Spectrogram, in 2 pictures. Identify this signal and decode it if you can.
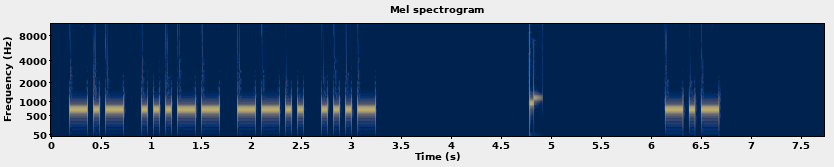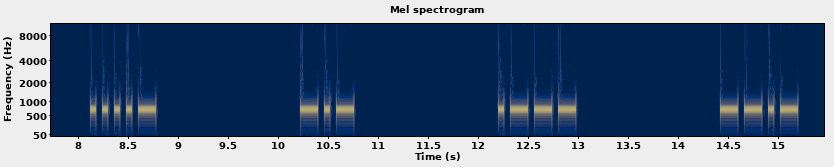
Morse code, heard as a keyed tone, about 20 wpm, spaced as for 8 wpm, 700 Hz. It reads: K3ZV K4KJQ
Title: USA Call Signs - 8x Character Spacing - 20wpm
